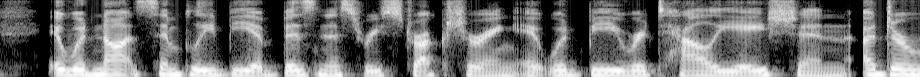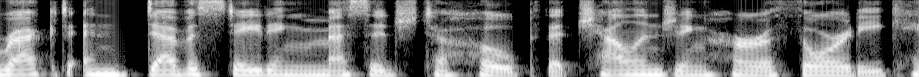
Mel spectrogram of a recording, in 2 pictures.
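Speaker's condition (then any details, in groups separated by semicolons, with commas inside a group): No condition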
